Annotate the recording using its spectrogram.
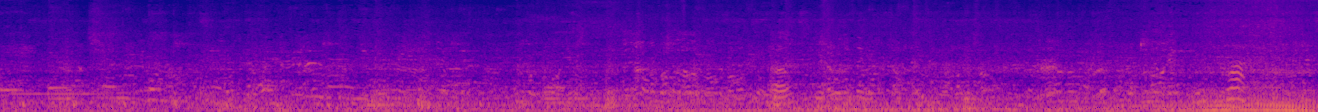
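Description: A crowd of people chatters on a busy street outdoors.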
